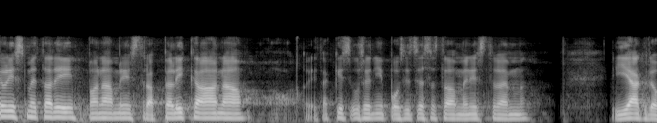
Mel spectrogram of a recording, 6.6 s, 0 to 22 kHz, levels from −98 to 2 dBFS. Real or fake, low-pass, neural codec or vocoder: fake; 7.2 kHz; codec, 16 kHz, 4.8 kbps, FACodec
